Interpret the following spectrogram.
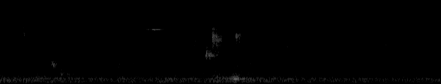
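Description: Near silence: room tone with a few faint, brief small sounds around the middle.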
